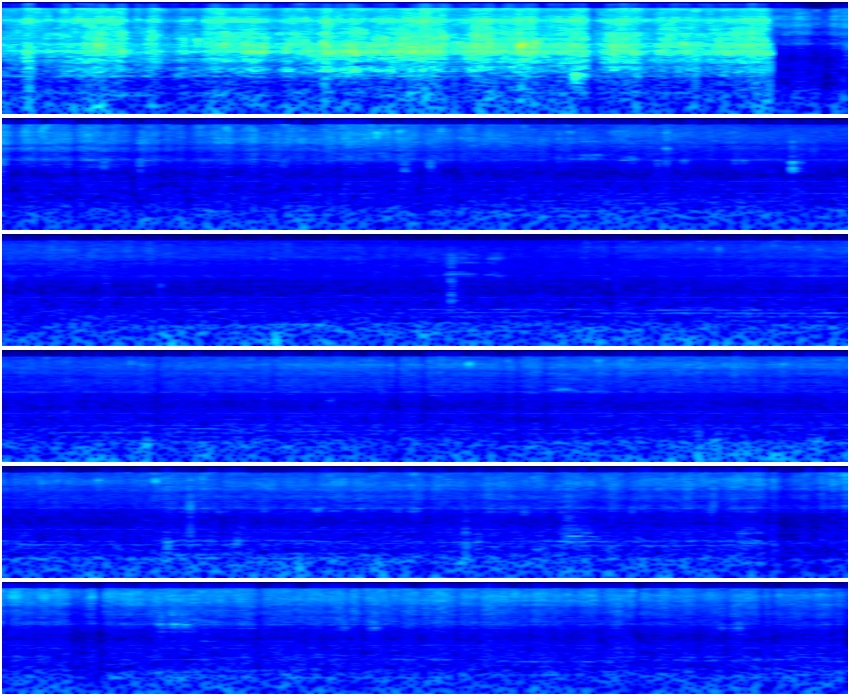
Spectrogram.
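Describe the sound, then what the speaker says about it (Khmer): Pork spare ribs fry in hot oil in a wok over a low flame, giving a steady close sizzle. It starts loud and bright, then settles into a quieter crackle, with no talk. "ឥឡូវខ្ញុំដាក់ ប្រេងឆាចូលខ្ទះហើយឥឡូវក្តៅហើយឥឡូវយើងដាក់ចៀនឆ្អឹងជំនីតែម្ដង"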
